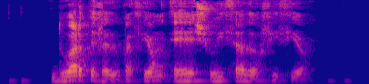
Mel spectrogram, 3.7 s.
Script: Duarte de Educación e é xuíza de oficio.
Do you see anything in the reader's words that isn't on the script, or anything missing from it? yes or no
no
